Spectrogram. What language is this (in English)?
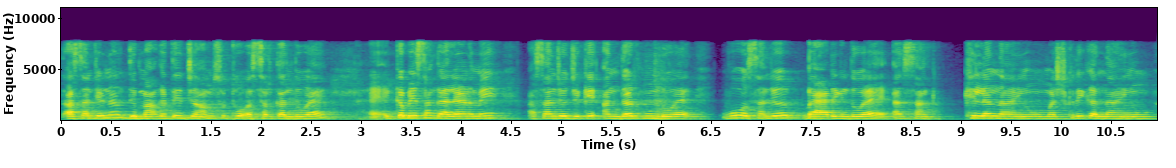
Sindhi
